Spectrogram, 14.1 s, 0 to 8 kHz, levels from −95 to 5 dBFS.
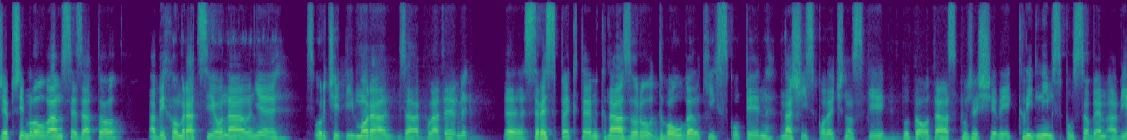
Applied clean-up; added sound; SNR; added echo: neural mask model DeepFilterNet 3.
